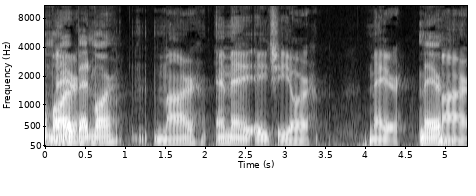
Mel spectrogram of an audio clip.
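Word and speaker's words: Maher: Mayor. Marr. It's Marr.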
